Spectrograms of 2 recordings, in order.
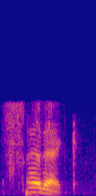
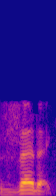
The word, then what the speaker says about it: tzedek: Now the word tzedek, we touched on it briefly, but the word tzedek, right, tzedek, or one might say in the simple English pronunciation, zedek, zedek, right, zedek. Right, Zedek, or more enunciated Afro-Asiatically, Tzedek, Tzedek, Tzedek, right?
